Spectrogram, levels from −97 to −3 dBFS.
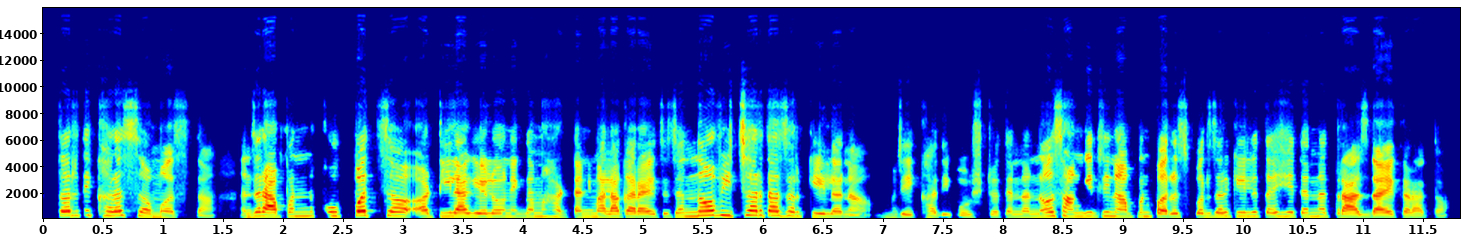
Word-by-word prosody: तर 325 0 +4
ते - - -5
खरंच 320 +1 0
समजतात 220 - -5 0.2
अन् 230 - -8
जर 285 - +2
आपण 285 +2 +5
खूपच 325 +3 +3
अटीला 260 -3 +2
गेलो 245 0 +1
अन् 250 - -7
एकदम 255 +2 -7
हट्टाने 230 0 -5
मला 220 -1 +2
करायचं 215 +1 +1
जर 260 - -6
न 320 +4 +5
विचारता 335 0 +2
जर 290 - -3
केलं 220 -4 -2
ना 180 -1 -3 0.2
म्हणजे 215 -1 -10
एखादी 205 +1 -10
गोष्ट 190 +2 -13
त्यांना 205 +1 -8
न 255 +5 +1
सांगितली 270 +2 0
ना 265 -2 +3
आपण 255 +2 -4
परस्पर 235 +1 0
जर 265 0 -3
केलं 270 +1 -5
तर 270 - -3
हे 275 +1 -6
त्यांना 265 +1 -5
त्रासदायक 200 -2 +4
राहतं. 175 -5 -7
255 Hz, 190 wpm, -23 LUFS, 215-275 Hz, 0.2 s, आपण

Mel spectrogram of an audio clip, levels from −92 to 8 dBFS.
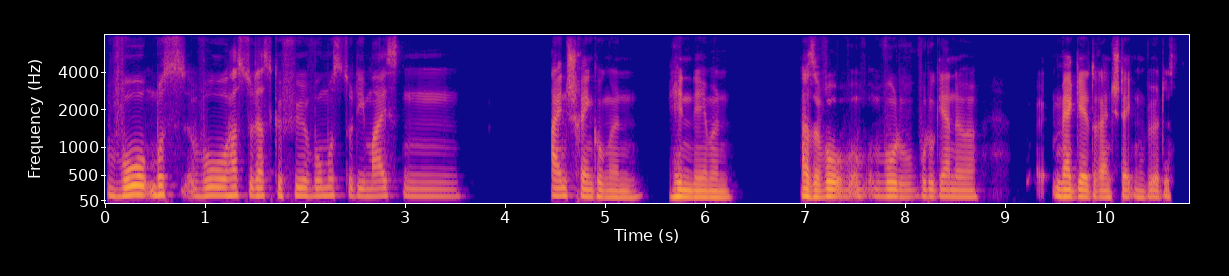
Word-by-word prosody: wo 150 +2 +6
muss 160 +1 0
wo 145 +2 +1
hast 150 0 -1
du - - 0
das 140 0 -1
Gefühl, 145 -1 -2
wo 140 - -1
musst 145 +1 -5
du - - -4
die 135 -1 -5
meisten 130 -1 -7 0.9
Einschränkungen 120 -5 -1 0.3
hinnehmen? 110 -3 +3 0.6
Also 120 -3 +4
wo 130 -1 +6 0.2
wo 130 -1 -8
wo 130 0 +4
du 115 +3 -6
wo 130 - -2
du 125 - -2
gerne, 115 -1 -2 0.6
äh, - - -16
mehr 125 -2 +5
Geld 120 0 +2
reinstecken 115 0 -3
würdest? 110 -2 -4
130 Hz, 150 wpm, -20 LUFS, 115-140 Hz, 0.9 s, wo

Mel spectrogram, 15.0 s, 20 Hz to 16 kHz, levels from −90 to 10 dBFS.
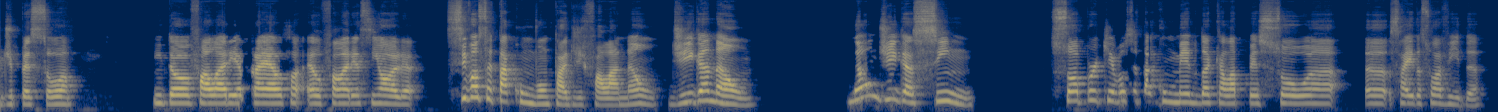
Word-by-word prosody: de 205 +1 -9
pessoa. 205 0 -2 0.8
Então, 235 0 +4
eu 235 - 0
falaria 230 -1 +5
para 235 -1 +5
ela 230 0 +7
eu 235 +1 -3
f 220 - -1
eu - - -4
falaria, 225 0 +1
assim: 230 +1 -8
"Olha, 215 -2 +2 0.3
se 370 - -1
você 395 -2 +3
está 300 -4 +5
com 275 -4 -6
vontade 210 -2 -1
de 185 - -10
falar 185 -1 +1
"não", 205 +1 -4
diga 270 +9 +2
"não". 215 -9 +2 0.9
Não 365 +9 -1
diga 330 -7 +1
"sim", 250 -5 -3 0.8
só 295 0 0
porque 315 0 -4
você 290 +1 -7
está 275 -2 -5
com 280 0 -9
medo 255 -1 -2
daquela 240 -2 -1
pessoa, 225 0 -5 0.3
hã, 225 0 -4
sair 225 -2 -2
da 225 - -9
sua 230 +1 -5
vida". 185 -6 -12
230 Hz, 155 wpm, -20 LUFS, 215-270 Hz, 0.9 s, ela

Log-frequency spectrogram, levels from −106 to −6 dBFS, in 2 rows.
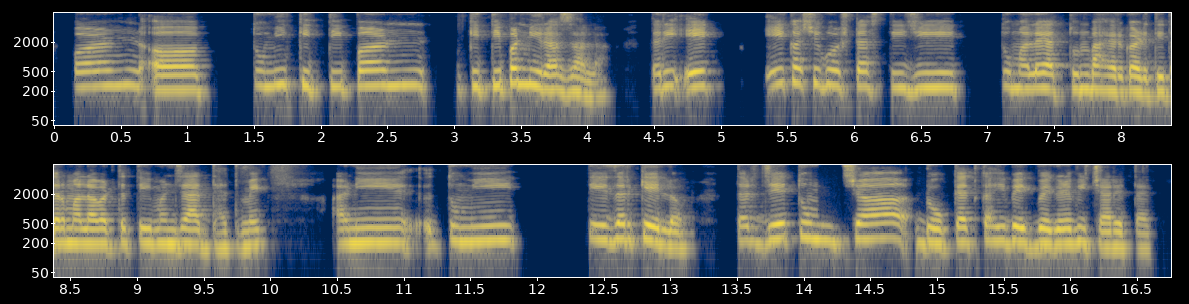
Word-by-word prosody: पण 265 +2 -2
अ, 215 -2 +4 0.4
तुम्ही 265 +1 -2
कितीपण 265 +3 -1 0.4
कितीपण 265 +4 +2
निराश 230 -6 +3
झाला 175 -5 -3 0.4
तरी 235 +3 -2 0.2
एक 255 0 +2 0.4
एक 295 +1 -2
अशी 295 0 0
गोष्ट 265 -2 -2
असते 245 -1 -4
जी 240 +2 0 0.4
तुम्हाला 235 -2 0
यातून 225 -1 +1
बाहेर 210 -3 +1
काढते, 195 -1 +3
तर 200 - +4
मला 195 0 +4
वाटतं 200 0 -1
ते 205 -1 +2
म्हणजे 195 +1 -1
आध्यात्मिक 175 +1 -3 0.5
आणि 205 0 0 0.3
तुम्ही 225 +1 -1 0.6
ते 240 -1 +1
जर 245 +1 +2
केलं, 185 -8 +4 0.4
तर 220 0 -4
जे 245 +2 +6
तुमच्या 245 -1 +1 0.4
डोक्यात 205 0 +1
काही 220 -1 -2
वेगवेगळे 200 -2 +4
विचार 195 -4 -1
येतायेत 165 -2 -4
225 Hz, 130 wpm, -23 LUFS, 200-250 Hz, 0.6 s, जे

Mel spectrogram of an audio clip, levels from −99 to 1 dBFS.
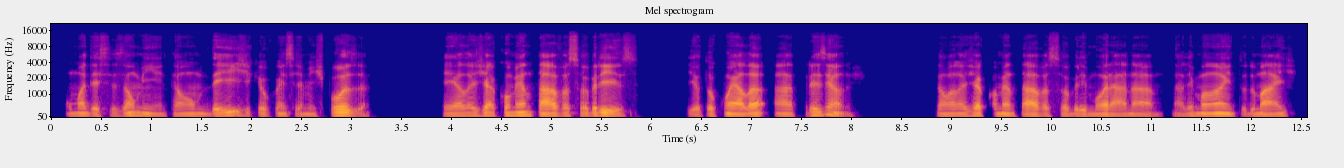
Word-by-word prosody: uma 105 +2 -2
decisão 100 +2 -2
minha. 95 -6 -2
Então, 95 +2 -5
desde 110 +7 0
que - - -10
eu - - -4
conheci 95 -1 -7
a - - -8
minha 85 0 -7
esposa, 115 +2 +4 0.7
ela 100 +2 -2
já 110 +1 +1
comentava 105 -3 +3
sobre 105 +2 0
isso 90 -5 +1 0.5
e 85 - -13
eu 80 - -5
tô 90 - -4
com 90 - 0
ela 90 +4 +5
há 95 -1 -3
13, 130 +2 0
anos. - - -1 0.8
Então, 90 0 -5
ela 95 0 -3
já 100 +1 +3
comentava 90 -2 0
sobre 85 -2 -5
morar 85 0 -1
na 85 -3 -4 0.2
na - - -15
Alemanha 95 +3 +3
e - - -6
tudo 90 +3 -11
mais, 90 +2 0
95 Hz, 170 wpm, -26 LUFS, 90-105 Hz, 0.8 s, ela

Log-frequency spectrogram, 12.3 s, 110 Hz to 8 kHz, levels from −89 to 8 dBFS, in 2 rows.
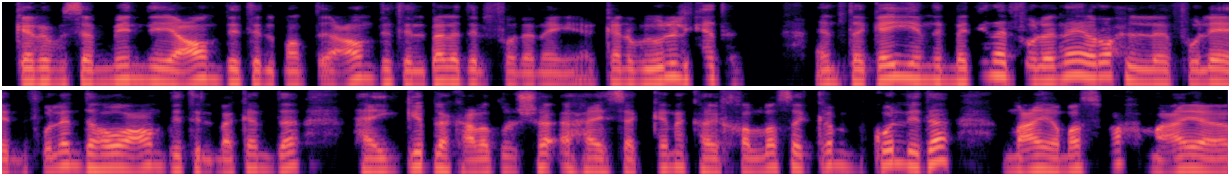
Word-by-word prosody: كانوا 140 0 +3
مسمييني 140 +2 0
عمدة 135 +1 +5
المنطق 120 -1 -4
عمدة 160 -5 +1
البلد 140 +3 +1
الفلانية. 110 -3 -6
كانوا 130 -1 -2
بيقولوا 140 +7 +2
لي 160 - -2
كده: 150 -7 -6 0.4
"أنت 130 +1 -3
جاي 160 +4 +3
من 155 - -5
المدينة 150 +6 -1
الفلانية؟ 170 +2 +2
روح 180 -3 +2
لفلان. 130 -2 0
فلان 170 +7 -2
ده 155 -2 +1
هو 155 +1 +5
عمدة 160 -4 +3
المكان 130 +4 -4
ده 160 +4 0 0.3
هيجيب 125 +6 -1
لك 140 -5 0
على 120 +1 +3
طول 140 0 -6
شقة، 160 - +1
هيسكنك، 135 +4 -3
هيخلصك." 140 +5 -1
كم 175 0 -5
كل 185 +2 +2
ده 210 +4 +4 0.2
معايا 130 +1 +4
مسرح 145 +3 -2
معايا 140 -3 +3
140 Hz, 180 wpm, -24 LUFS, 130-155 Hz, 0.4 s, عمدة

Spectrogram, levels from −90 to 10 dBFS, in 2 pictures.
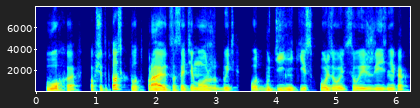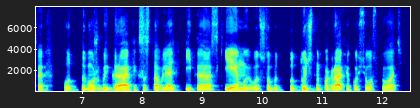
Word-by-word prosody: плохо. 130 -2 +2 0.2
Вообще 120 +2 -5
ты - - -14
пытался 200 +1 +5
как-то 125 - -7
вот 115 0 -4
справиться 125 +1 +6
с 120 - -8
этим? 120 -2 -1
Может 115 -2 0
быть, 115 +2 -4 0.2
вот 110 -1 -2
будильники 115 -1 -3
использовать 115 -1 -1
в - - -6
своей 105 -2 0
жизни 105 +1 -1
как-то? - - -3 0.3
Вот, 110 +1 -4
может 115 -1 -1
быть, 110 -2 -2
график 115 +2 +4
составлять, 110 0 -1
какие-то 105 0 0
э, - - -2
схемы 110 -1 +1
вот, 100 -1 -4
чтобы 110 +1 -6
то 115 - -2
точно 125 -2 -2
по 100 - -4
графику 120 - +3
всё 105 +1 -7
успевать. 110 +3 -3
115 Hz, 165 wpm, -24 LUFS, 105-120 Hz, 0.3 s, справиться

